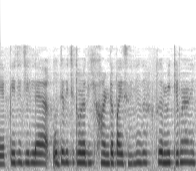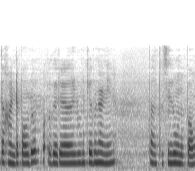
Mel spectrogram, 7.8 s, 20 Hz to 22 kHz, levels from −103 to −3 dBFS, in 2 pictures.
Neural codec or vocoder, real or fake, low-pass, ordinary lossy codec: autoencoder, 48 kHz, 32 numbers a frame, DAC-VAE, trained on Japanese speech; fake; 7.2 kHz; AAC, 48 kbps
